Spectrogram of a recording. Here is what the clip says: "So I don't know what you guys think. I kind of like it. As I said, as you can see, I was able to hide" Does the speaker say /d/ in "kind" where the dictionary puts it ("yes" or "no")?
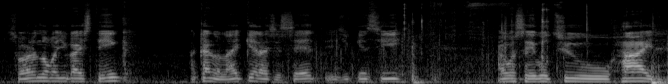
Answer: no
